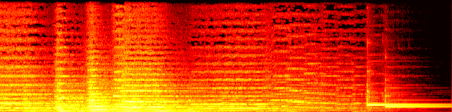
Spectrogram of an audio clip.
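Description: A doorbell chimes several times in quick succession, its bright tones ringing out and slowly fading, followed by one last clear, sustained chime near the end. No voices.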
